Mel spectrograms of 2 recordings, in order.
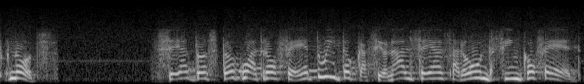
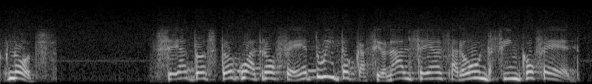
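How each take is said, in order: Both takes have the same delivery.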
